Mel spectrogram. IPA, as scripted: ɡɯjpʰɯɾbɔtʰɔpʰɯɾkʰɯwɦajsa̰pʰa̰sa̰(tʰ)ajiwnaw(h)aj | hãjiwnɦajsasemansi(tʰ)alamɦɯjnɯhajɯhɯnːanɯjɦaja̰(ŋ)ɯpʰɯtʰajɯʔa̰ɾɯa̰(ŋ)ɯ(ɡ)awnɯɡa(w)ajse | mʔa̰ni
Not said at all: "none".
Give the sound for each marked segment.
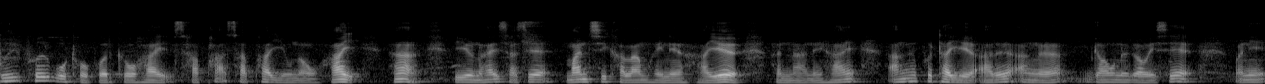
pʰ, h, kʰ, ŋ, ŋ, ɡ, w

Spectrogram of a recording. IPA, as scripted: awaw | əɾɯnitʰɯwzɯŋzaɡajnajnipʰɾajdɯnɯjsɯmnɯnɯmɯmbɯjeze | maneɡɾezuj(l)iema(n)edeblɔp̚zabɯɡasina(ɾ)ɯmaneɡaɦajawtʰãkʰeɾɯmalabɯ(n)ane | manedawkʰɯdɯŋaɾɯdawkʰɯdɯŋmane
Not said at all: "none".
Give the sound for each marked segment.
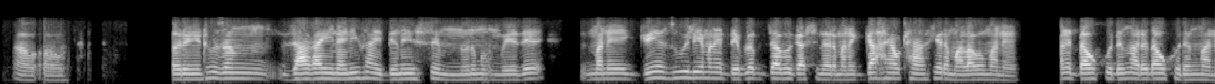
l, n, ɾ, m

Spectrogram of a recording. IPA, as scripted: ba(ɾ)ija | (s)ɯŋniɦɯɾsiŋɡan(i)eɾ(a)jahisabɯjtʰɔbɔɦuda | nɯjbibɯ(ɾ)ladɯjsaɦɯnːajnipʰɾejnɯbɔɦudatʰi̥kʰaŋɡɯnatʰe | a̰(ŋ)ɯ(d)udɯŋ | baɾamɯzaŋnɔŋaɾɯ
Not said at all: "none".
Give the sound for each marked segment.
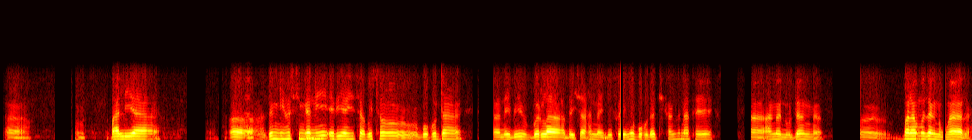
l, z, i, i, ɾ, ŋ, n

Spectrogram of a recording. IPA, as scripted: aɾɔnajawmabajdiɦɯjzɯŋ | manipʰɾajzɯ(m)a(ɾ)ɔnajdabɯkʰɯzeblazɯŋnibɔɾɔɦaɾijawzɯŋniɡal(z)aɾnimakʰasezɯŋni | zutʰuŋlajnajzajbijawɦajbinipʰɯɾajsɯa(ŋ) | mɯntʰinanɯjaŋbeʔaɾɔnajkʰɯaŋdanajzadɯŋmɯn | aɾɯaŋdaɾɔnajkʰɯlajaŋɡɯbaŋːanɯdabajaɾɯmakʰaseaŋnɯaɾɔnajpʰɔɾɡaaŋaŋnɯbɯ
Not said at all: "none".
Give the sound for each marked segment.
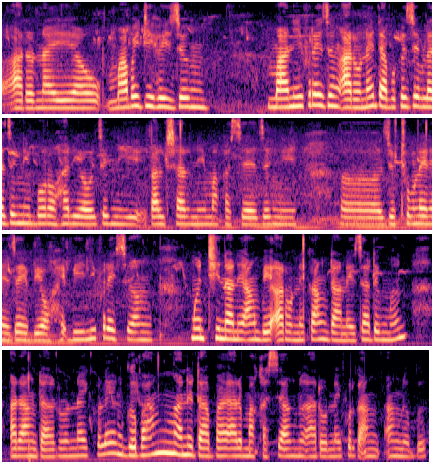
ŋ, ɾ, s, ŋ

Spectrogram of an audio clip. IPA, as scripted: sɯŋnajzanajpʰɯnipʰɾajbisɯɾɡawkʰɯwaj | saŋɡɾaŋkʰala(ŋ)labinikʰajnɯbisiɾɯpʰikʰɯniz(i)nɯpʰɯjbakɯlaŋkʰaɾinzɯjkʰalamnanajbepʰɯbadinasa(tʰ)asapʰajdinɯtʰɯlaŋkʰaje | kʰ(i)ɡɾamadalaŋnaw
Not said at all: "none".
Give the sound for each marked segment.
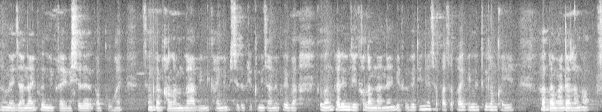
m, a, pʰ, a

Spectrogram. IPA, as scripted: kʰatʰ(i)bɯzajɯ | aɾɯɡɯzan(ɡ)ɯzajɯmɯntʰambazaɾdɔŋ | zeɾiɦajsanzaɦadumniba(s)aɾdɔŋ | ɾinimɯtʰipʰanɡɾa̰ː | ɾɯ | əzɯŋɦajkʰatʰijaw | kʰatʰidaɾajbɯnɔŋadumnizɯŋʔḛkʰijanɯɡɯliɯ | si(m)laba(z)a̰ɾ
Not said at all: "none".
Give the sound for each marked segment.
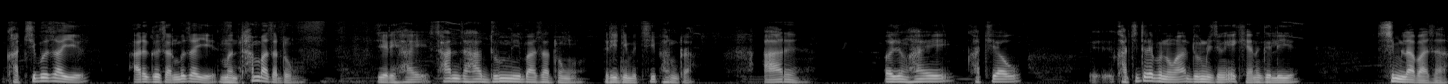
i, b, z, m, z

